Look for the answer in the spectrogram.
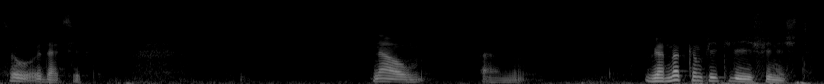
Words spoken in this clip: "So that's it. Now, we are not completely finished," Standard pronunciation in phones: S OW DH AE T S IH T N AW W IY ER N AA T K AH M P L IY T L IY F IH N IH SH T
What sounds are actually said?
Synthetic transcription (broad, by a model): S OW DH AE T S IH T N AW W IY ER N AA T K AH M P L IY T L IY F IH N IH SH T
